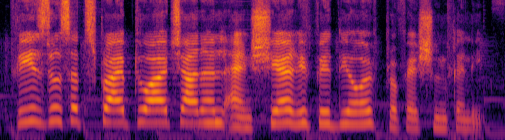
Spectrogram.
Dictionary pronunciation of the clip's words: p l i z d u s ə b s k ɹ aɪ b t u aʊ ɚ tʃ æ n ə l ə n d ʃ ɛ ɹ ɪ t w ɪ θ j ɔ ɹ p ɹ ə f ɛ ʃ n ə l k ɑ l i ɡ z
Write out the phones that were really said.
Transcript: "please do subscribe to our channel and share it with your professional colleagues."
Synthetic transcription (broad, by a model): p l i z d u s ə b s k ɹ aɪ b t u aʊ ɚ tʃ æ n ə l ə n d ʃ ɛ ɹ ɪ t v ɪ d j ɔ ɹ p ɹ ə f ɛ ʃ ə n k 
